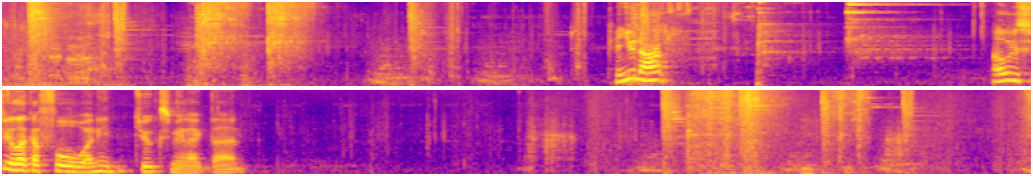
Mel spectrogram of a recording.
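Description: A sword strikes and magic blasts burst in a fight.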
